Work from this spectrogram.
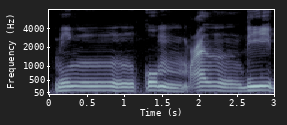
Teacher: Nah, maka kan dia izhar dibaca jelas, tidak berdengung, baca pendek saja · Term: izhar syafawi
